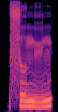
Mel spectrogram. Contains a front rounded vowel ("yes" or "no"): yes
